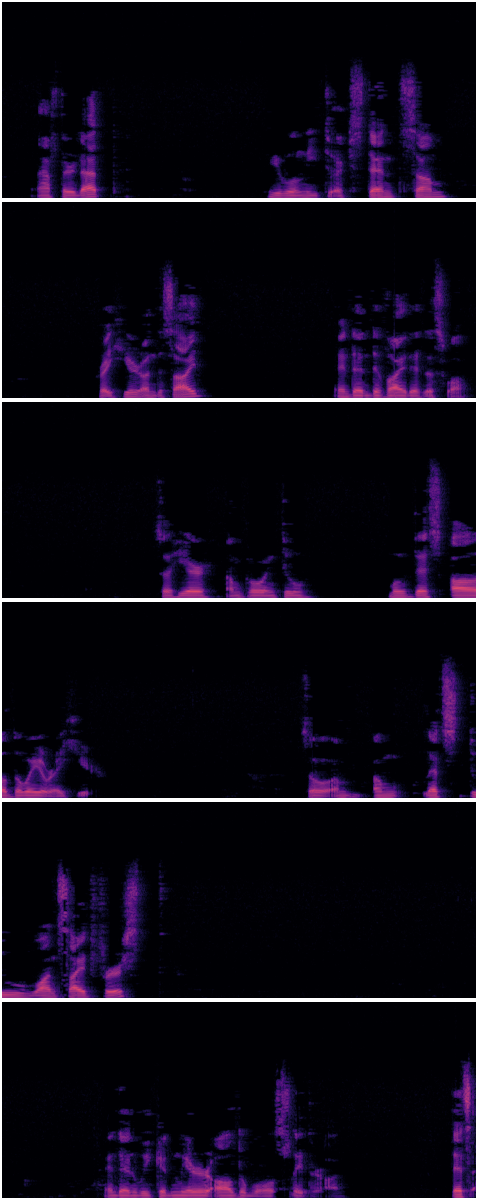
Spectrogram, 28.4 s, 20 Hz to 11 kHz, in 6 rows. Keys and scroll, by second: 9.9 Escape, 10.7 Escape, 23.0 Escape, 24.3-25.0 typing.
